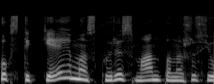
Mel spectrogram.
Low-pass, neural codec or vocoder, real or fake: 9.9 kHz; vocoder, 22.05 kHz, 80 mel bands, WaveNeXt; fake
